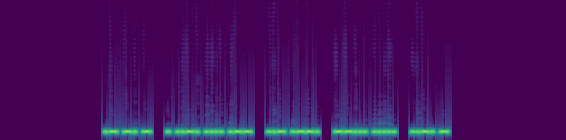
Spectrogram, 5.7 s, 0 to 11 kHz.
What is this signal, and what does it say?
Morse code, heard as a keyed tone, about 53 wpm, 700 Hz. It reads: ANT EFHW UP 75 FT
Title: Practice QSO - Exchange 2 - Info - 50wpm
